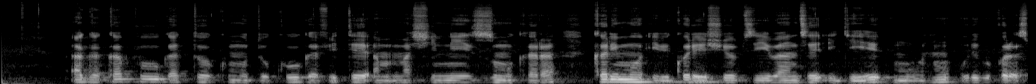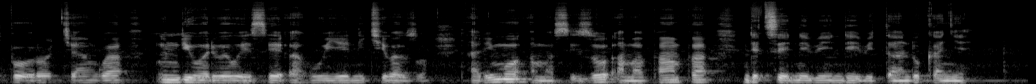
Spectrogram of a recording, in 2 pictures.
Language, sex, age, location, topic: Kinyarwanda, female, 50+, Nyagatare, health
